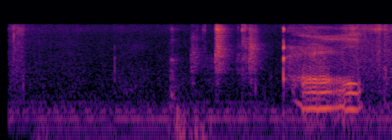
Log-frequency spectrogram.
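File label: "gei3", Mandarin Chinese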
